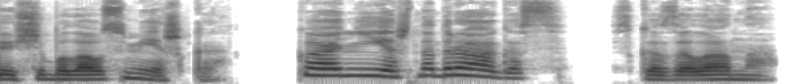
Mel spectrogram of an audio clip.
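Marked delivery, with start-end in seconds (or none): 1.5-2.8 high, smug female voice; smug mistress. Acted. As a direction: gloat like a jealous lover.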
